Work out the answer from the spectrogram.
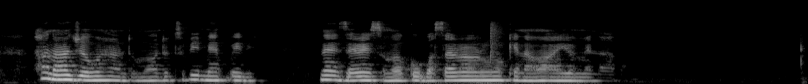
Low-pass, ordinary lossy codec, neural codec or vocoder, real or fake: none; none; none; real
